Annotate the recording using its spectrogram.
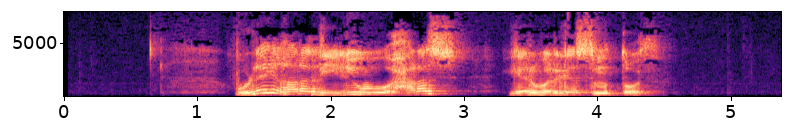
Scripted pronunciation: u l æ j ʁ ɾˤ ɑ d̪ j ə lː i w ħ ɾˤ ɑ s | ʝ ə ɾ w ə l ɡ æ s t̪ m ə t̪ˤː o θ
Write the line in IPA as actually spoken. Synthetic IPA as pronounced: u l æ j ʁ ɾˤ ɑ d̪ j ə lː i w ħ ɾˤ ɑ s | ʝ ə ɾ w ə ɾ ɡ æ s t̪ m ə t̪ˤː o θ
